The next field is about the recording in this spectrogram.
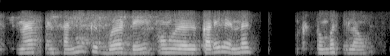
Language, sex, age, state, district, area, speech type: Tamil, female, 18-30, Tamil Nadu, Perambalur, rural, conversation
